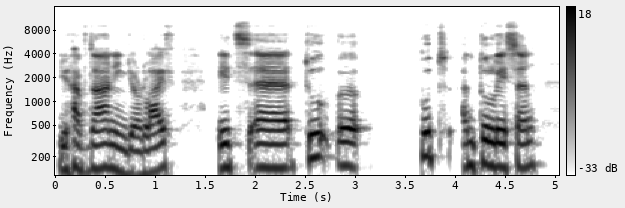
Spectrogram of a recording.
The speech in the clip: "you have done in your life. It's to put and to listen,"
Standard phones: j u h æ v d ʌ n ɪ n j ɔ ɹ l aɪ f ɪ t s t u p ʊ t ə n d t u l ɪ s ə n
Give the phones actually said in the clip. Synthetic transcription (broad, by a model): j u h æ v d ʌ n ɪ n j ɔ ɹ l aɪ f ɪ t s t u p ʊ t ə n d t u l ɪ s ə n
